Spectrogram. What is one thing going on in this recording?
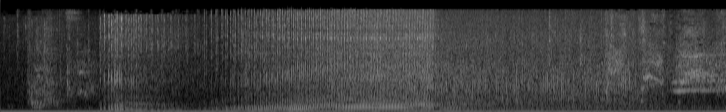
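A motorcycle engine runs and revs.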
